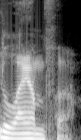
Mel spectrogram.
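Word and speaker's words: Λάμδα: different parts of the country but it's actually Lampa this is not moo this is me same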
